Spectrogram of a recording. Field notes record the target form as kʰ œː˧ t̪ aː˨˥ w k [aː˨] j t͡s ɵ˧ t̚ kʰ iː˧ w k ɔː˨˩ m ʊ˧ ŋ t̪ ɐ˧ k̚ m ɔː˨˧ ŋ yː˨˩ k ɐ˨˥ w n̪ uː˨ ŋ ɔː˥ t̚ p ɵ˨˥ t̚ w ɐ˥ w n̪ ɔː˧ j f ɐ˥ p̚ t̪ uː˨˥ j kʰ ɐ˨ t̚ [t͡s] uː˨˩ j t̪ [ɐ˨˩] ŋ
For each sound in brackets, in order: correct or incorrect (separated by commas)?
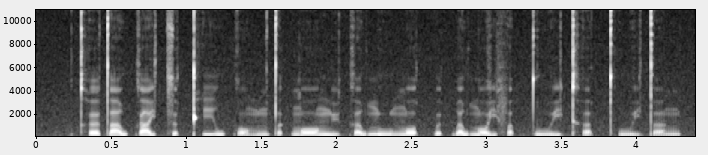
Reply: correct, incorrect, incorrect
